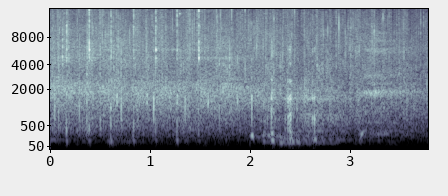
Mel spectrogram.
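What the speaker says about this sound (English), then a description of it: "We give them a round of applause." An audience applauds the Class of 2021 at a commencement ceremony, giving a sustained round of clapping at fairly close range, with a few sharper claps standing out from the dense patter.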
